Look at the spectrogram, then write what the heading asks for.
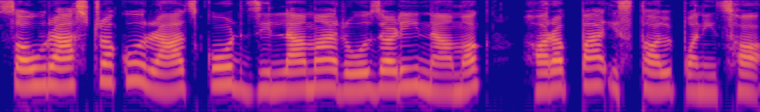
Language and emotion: Nepali, neutral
